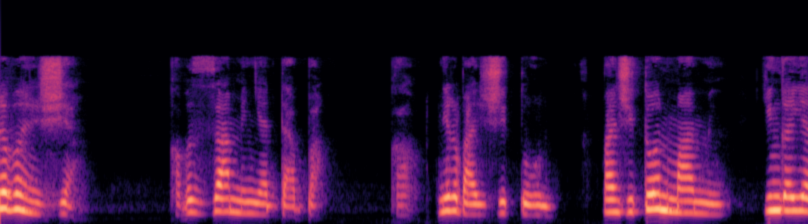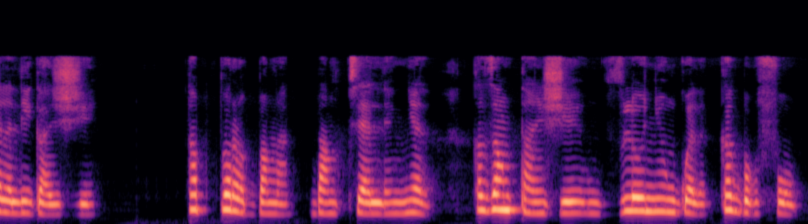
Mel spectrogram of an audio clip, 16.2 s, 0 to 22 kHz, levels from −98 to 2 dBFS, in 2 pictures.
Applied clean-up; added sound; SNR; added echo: neural mask model DeepFilterNet 3.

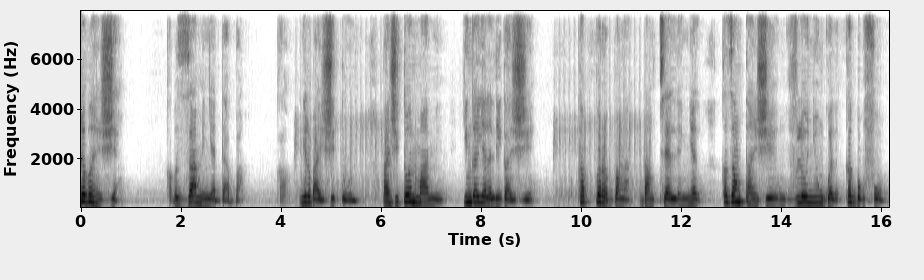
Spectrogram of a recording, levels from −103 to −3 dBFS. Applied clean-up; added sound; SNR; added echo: neural separator model SepFormer DNS4.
